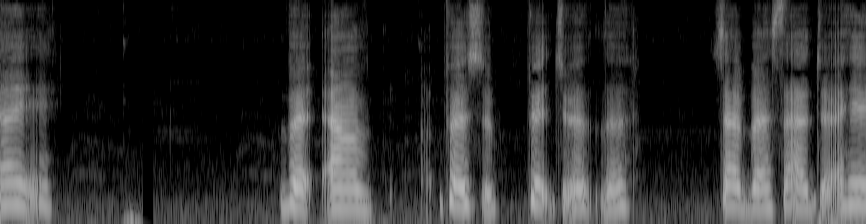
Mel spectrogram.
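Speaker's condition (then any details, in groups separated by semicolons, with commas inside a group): Spinal muscular atrophy type 2; able to speak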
